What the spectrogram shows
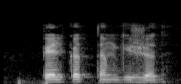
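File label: "пелькӧдтӧм гижӧд", Komi, male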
